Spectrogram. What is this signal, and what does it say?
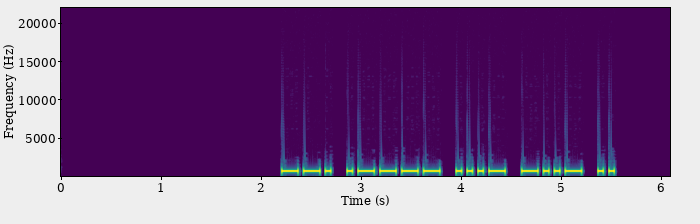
Morse code, heard as a keyed tone, about 22 wpm, 700 Hz. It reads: G1VXI
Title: DXCC-100 Call Signs - 5 Characters - Repeated 3x - 22wpm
